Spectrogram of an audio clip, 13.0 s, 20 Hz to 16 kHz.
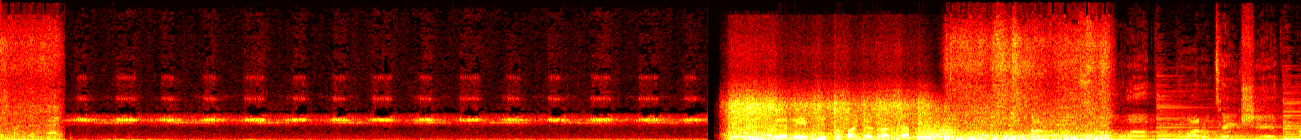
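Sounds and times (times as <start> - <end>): cricket chirping: 0.6 - 7.1.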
